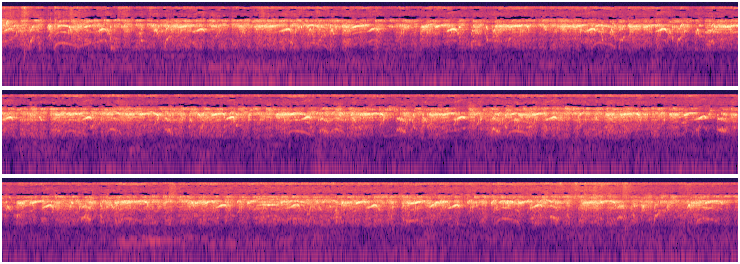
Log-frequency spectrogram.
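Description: Small birds chirping rapidly and without pause in a high, dense twitter, with insects buzzing underneath.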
